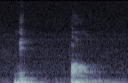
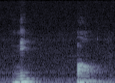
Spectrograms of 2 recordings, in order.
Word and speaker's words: Nippon: And the first P actually gets lost, but there's a stop there. Nippon. Nippon.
